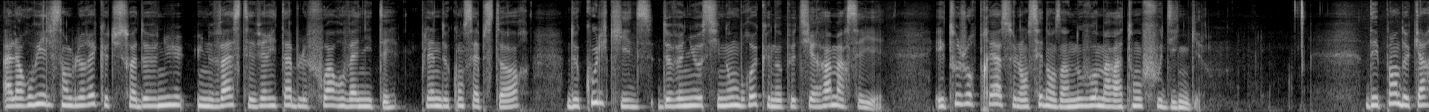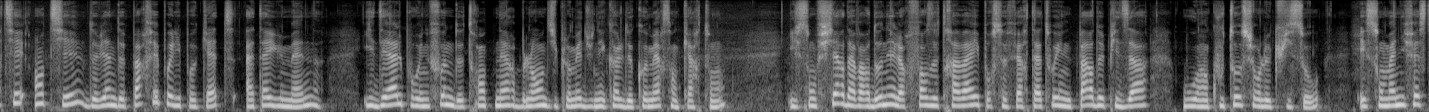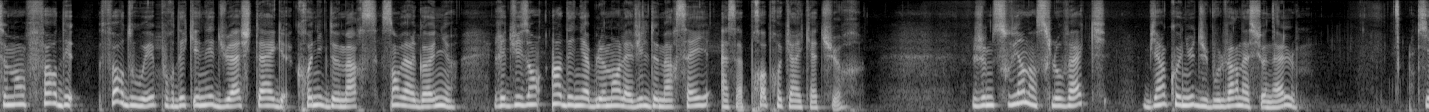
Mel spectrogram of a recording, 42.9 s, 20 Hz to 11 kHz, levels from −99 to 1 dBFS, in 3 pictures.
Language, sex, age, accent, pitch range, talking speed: French, female, 20-39, French, 195-230 Hz, 180 wpm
